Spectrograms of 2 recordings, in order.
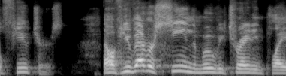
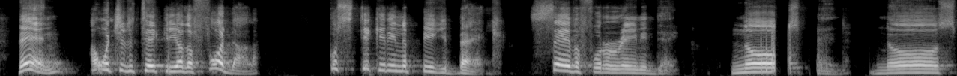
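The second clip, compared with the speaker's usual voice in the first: put-on thick, laid-on Italian accent; 5 semitones higher than usual. Retelling what his Italian grandmother told him as a boy: heavy Italian accent. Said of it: "This heavy Italian accent".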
